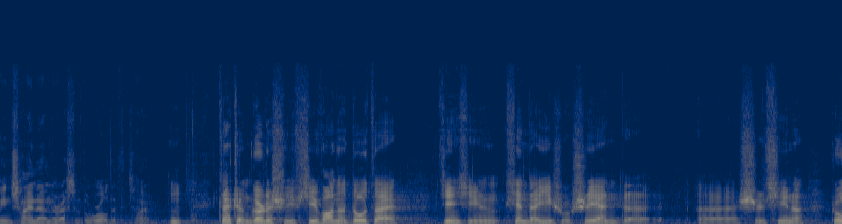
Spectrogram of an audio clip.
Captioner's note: speaking in Chinese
